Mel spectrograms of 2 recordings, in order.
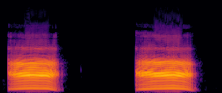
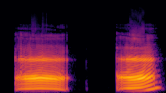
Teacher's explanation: harokat fathah pada bahasa Arab pada cara membaca Alquran adalah setengah atau di tengah-tengah tidak terlalu terbuka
